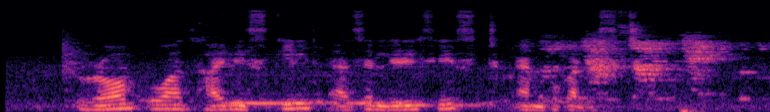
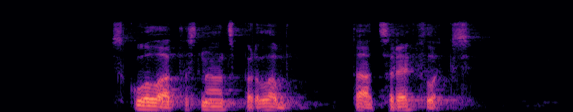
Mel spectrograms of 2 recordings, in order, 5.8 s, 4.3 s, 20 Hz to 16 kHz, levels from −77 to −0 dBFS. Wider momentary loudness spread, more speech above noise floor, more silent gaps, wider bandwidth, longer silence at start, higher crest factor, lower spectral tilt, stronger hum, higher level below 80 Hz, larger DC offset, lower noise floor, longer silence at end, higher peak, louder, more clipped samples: second, 7 LU vs 18 LU; second, 23 dB vs over 63 dB; second, none vs 2.54-2.58 s; first, 11.5 kHz vs 8 kHz; second, 0.25 s vs 0.85 s; about the same, 18 dB vs 20 dB; about the same, -6 dB/octave vs -5.5 dB/octave; neither; first, -50 dBFS vs -68 dBFS; neither; second, -48 dBFS vs under -90 dBFS; second, 0 s vs 0.8 s; about the same, -8 dBFS vs -10 dBFS; about the same, -26 LUFS vs -27 LUFS; neither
